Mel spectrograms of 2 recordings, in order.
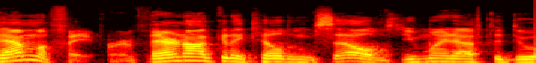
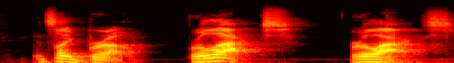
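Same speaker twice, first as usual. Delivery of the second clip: usual speaking voice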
